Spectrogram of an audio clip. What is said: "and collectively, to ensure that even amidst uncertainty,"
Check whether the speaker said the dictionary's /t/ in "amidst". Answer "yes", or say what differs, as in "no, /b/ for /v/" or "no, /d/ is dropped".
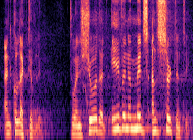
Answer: no, /t/ is dropped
